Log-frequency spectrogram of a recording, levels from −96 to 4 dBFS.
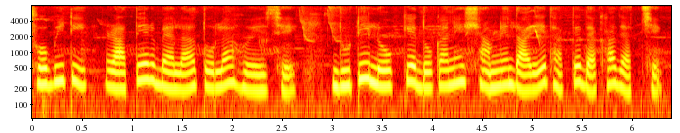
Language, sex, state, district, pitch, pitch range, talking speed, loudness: Bengali, female, West Bengal, Alipurduar, 230 Hz, 205-260 Hz, 120 wpm, -15 LUFS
